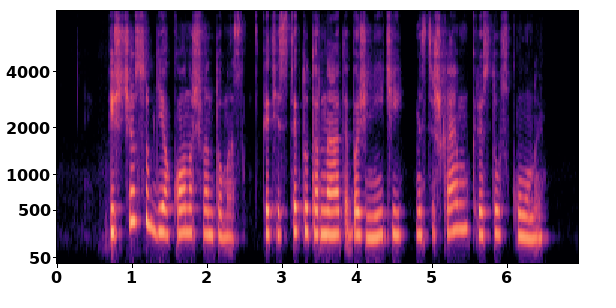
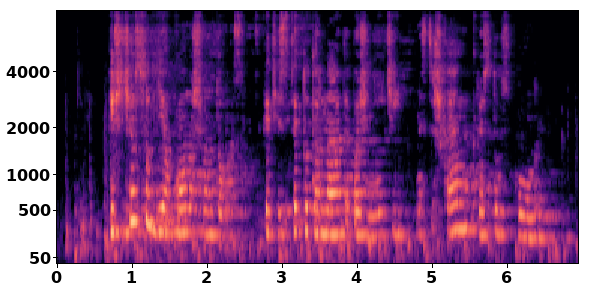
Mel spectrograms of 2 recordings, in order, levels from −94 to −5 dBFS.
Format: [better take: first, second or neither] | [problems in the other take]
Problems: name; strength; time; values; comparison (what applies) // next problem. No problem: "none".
first | noise reduction (classical method WPE with log-MMSE)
